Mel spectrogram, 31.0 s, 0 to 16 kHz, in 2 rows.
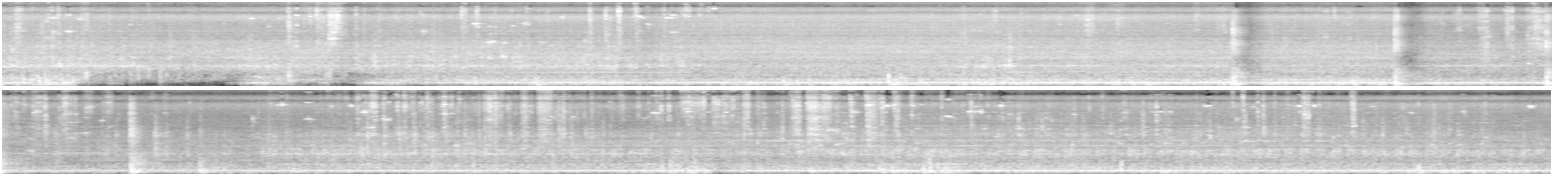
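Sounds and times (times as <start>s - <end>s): bulldozer diesel engine running: 0.0s - 30.9s
sharp metallic knocks: 12.0s - 21.2s.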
